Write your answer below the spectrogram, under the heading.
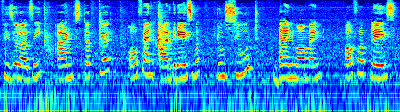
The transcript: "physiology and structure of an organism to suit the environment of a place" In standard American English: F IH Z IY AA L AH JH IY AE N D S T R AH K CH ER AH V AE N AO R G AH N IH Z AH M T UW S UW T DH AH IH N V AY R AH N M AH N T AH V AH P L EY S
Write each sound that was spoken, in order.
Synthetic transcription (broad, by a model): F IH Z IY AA L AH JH IY AE N D S T R AH K CH ER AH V AE N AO R G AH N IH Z M T UW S UW T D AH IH N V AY AH M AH N T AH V AH P L EY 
